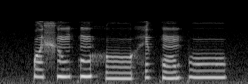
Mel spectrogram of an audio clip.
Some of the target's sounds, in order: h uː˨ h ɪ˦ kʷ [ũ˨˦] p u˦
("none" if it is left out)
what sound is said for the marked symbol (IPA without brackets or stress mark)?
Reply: ũ˨˦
